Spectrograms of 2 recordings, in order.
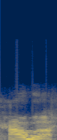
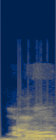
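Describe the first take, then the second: First: It is said with an Arabic-style h sound. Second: It is said with a Bengali-style h sound. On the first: The speaker calls it right. "বলতে হবে হাবা" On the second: The speaker calls it wrong. "হাবা বলা যাবে না"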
